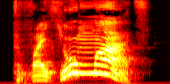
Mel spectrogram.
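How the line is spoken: Angry hiss. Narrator (Russian): зло прошипел я

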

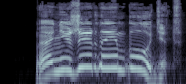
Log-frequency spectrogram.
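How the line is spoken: Grumbling. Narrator (Russian): проворчал Серый

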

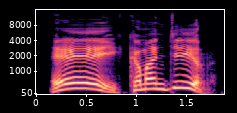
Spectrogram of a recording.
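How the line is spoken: Shouted. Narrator (Russian): крикнул один из них

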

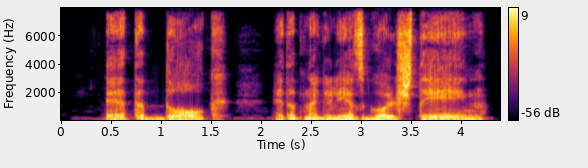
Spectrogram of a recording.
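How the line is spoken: Hissed, metallic grating voice. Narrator (Russian): Прошипел, и его голос был похож на скрежет металла

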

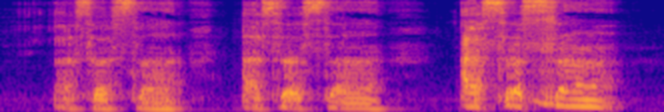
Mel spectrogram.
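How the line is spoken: Young woman screaming. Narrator (French): vociféra la jeune femme

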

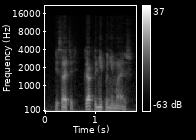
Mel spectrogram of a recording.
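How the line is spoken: Malicious sneer. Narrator (Russian): злобно осклабился

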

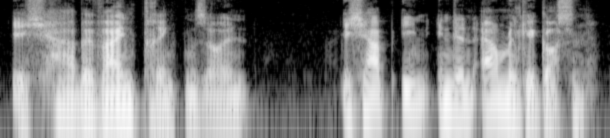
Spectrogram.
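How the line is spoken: Groaning in agony. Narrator (German): stöhnte ich, ohnmächtig von der entsetzlichen Qual

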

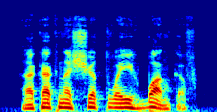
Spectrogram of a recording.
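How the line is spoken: Gloomy curt remark. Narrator (Russian): мрачно бросил Тулипа

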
